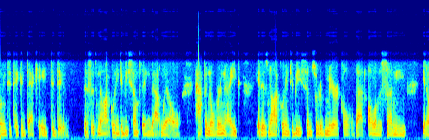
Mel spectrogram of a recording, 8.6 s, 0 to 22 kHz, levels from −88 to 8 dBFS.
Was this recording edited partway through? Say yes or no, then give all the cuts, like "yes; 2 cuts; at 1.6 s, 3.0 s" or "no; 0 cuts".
no; 0 cuts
